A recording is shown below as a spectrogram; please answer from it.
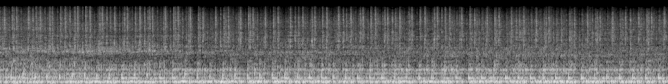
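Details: Turbo Nova V8 after swap to a bigger cam: choppy, loping idle with uneven rhythmic lope under exhaust rumble, typical of the big aggressive cam.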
